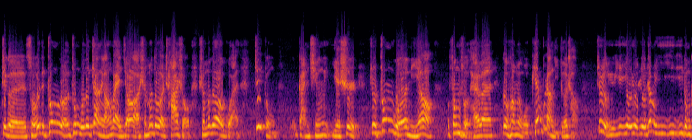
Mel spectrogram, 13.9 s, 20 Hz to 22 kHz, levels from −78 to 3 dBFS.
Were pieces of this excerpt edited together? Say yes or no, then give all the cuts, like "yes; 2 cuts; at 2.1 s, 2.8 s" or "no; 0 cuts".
yes; 1 cut; at 12.7 s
